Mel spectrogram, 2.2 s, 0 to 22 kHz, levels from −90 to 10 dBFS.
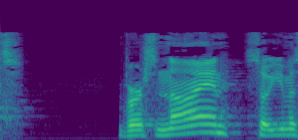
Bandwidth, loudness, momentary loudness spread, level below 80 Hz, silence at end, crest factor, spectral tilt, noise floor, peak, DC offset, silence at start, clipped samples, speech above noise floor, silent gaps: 8.8 kHz; -21 LUFS; 9 LU; -68 dBFS; 0 s; 18 dB; -4 dB/octave; -79 dBFS; -6 dBFS; under 0.1%; 0 s; under 0.1%; 58 dB; none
